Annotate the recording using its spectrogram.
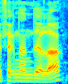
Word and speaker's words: Fernandel: Ale z kolei podobnie zakończonych jest wiele nazwisk francuskich, z tym, że mamy wyrazy francuskie bardzo często, nie wiem czy wszystkie, ale akcentuje się na ostatnią sylabę. Jeśli mamy Fernandela, to Francuzi mówią Fernandel, wtedy te francuskiego pochodzenia nazwiska nie redukujemy tego, ale piszemy i mówimy Fernandela.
